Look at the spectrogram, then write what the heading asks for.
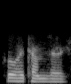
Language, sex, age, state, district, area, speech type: Manipuri, male, 18-30, Manipur, Churachandpur, rural, conversation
